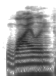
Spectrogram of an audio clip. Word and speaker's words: Weiland: I don't know why I say Whelan. I'm not going to stop calling him Scott Whelan. Wait, I it's know not it. Whelan? No, it's Scott Weiland. That's how his name is pronounced.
